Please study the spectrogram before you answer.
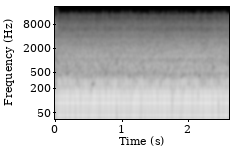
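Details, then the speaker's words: LS1 V8-swapped Nissan GU Patrol, first start after gearbox removal and rear main seal repair. Deep, even V8 rumble holding a steady idle with no stumbles, knocks or whine: normal idle. "started right up that's the genuine first start [Applause] idling beautiful but beautifully"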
